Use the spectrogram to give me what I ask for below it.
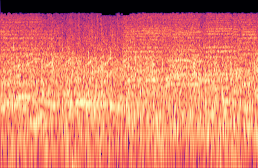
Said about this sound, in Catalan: Aplaudiments i mans dels mateixos membres de la colla demanant a la plaça, si sisplau, aplaudint-nos, perquè aquest no és el castell màxim, el castell top que hem vingut a mostrar-vos.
